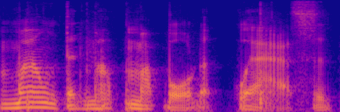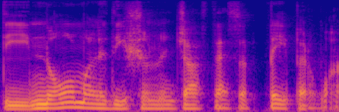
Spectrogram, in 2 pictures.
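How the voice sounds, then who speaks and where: Talking at a fairly slow pace, a man with an Italian accent uses a medium pitch and ordinary pitch variation. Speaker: board game reviewer. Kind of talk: game review. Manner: halting.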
